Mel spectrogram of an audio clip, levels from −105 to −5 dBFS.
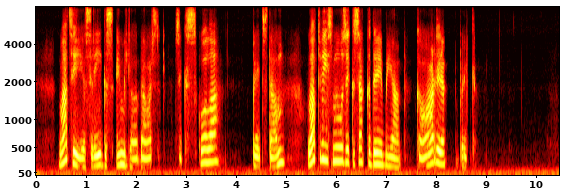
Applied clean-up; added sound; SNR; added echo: neural diffusion model UNIVERSE++.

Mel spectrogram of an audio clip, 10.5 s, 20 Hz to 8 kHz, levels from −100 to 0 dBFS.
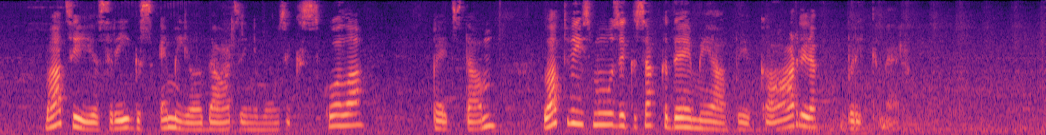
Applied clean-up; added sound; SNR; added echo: none; Bicycle; 19 dB; none.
